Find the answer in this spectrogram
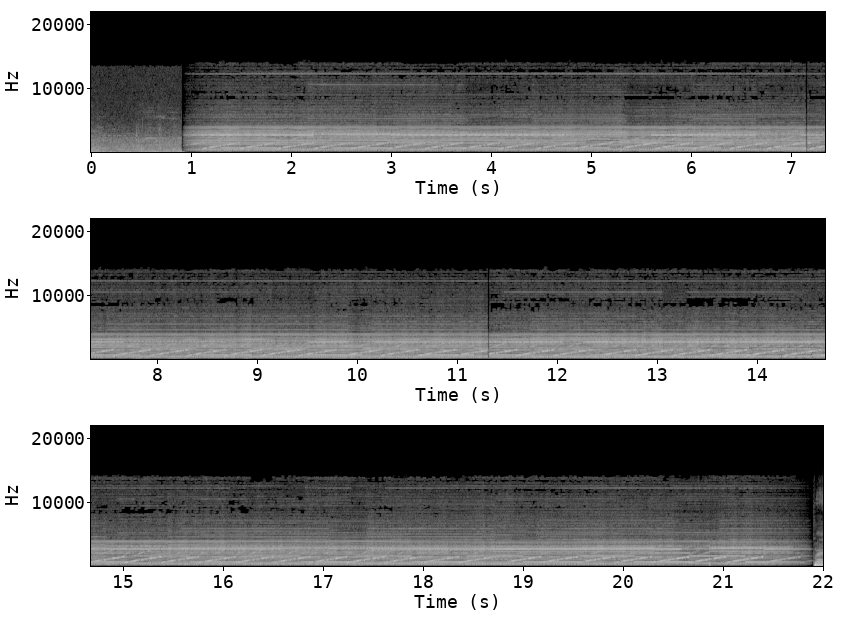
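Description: A loud electronic warbling sound: a short rising chirp repeating evenly about two to three times a second over several held steady tones. It cuts in abruptly about a second in and stops abruptly near the end.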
